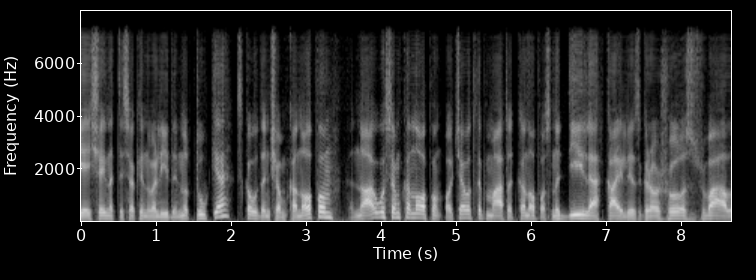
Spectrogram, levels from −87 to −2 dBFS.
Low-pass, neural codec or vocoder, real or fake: 7.2 kHz; codec, 16 kHz, 0.7 kbps, FocalCodec; fake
